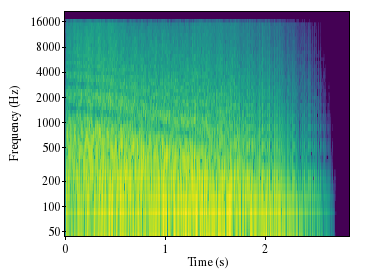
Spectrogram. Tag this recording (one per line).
digital-noise
noise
